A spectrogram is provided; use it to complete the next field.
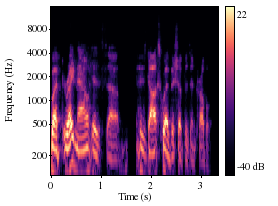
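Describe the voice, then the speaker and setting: A man is speaking. His voice is quiet. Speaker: chess game commentator. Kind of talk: live commentary.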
